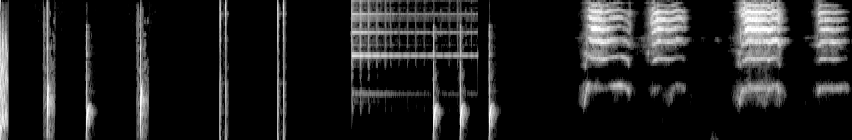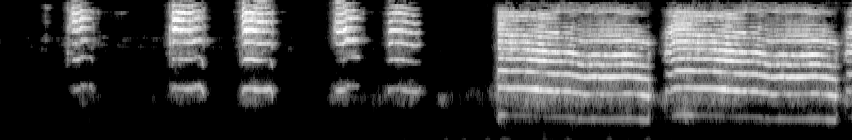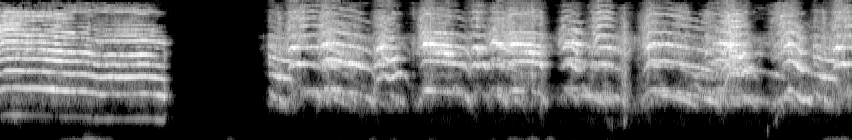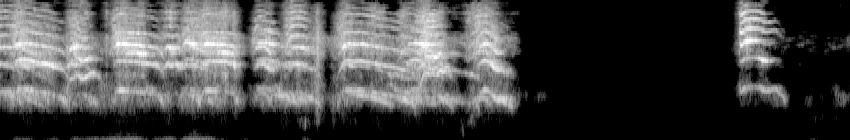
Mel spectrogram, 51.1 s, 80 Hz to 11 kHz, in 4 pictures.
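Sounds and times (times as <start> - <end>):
cat meowing: 20.2 - 28.2, 29.6 - 46.1, 49.4 - 50.2.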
